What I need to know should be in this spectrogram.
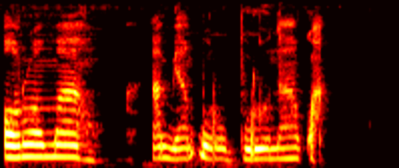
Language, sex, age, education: Igbo, female, 15-29, tertiary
